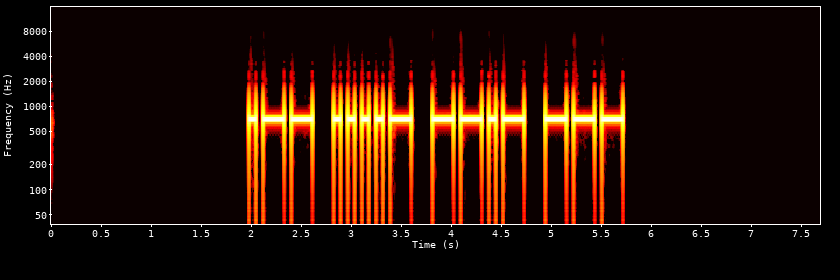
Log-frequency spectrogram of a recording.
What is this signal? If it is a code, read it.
Morse code, heard as a keyed tone, about 17 wpm, 700 Hz. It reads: W4QO
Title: Easy Call Signs Repeated 3x - 17wpm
